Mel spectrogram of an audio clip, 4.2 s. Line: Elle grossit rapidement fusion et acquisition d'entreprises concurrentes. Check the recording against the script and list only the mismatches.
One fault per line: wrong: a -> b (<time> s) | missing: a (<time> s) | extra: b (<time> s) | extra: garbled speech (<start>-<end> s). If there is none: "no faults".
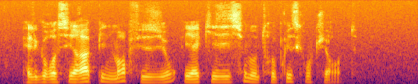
no faults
